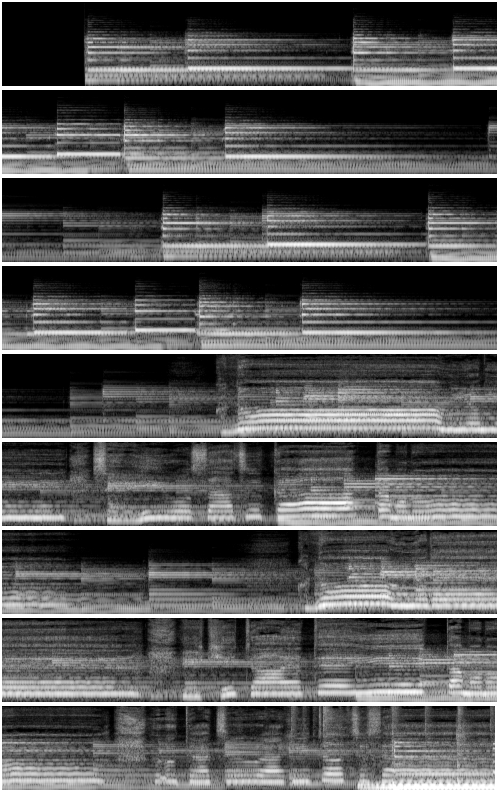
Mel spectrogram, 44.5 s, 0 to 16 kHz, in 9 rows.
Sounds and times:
Music: 0:00.8 - 0:44.5.

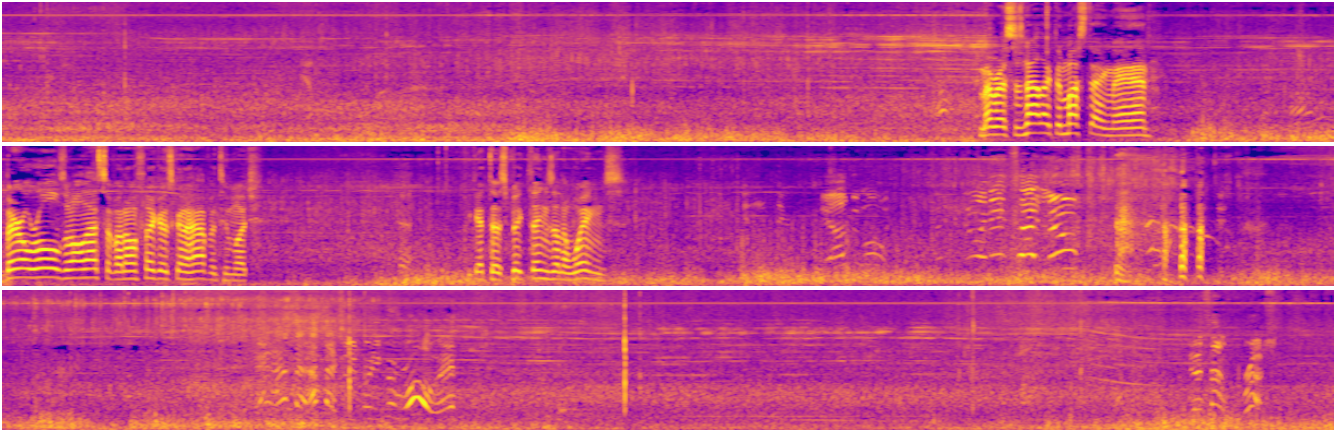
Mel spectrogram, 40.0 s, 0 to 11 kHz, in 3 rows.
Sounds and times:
Aircraft: 0:00.0 - 0:39.9.

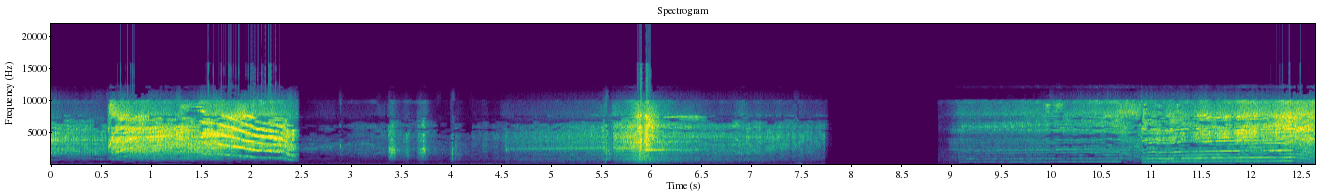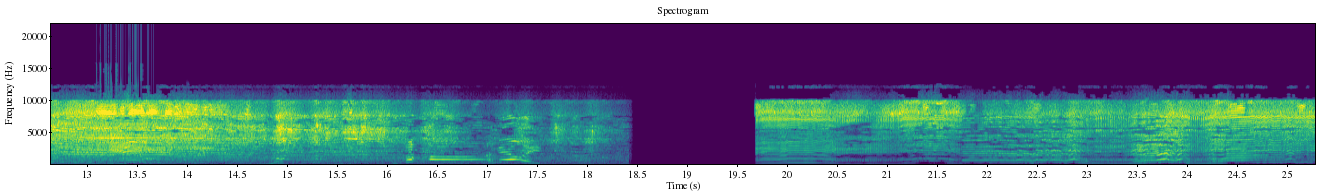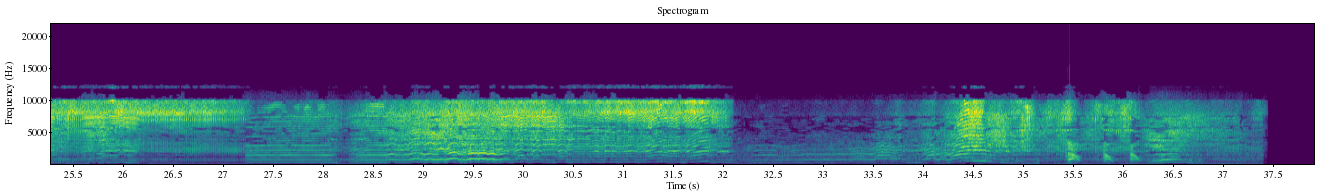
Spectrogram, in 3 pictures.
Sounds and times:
Car: 0:30.3 - 0:37.4.

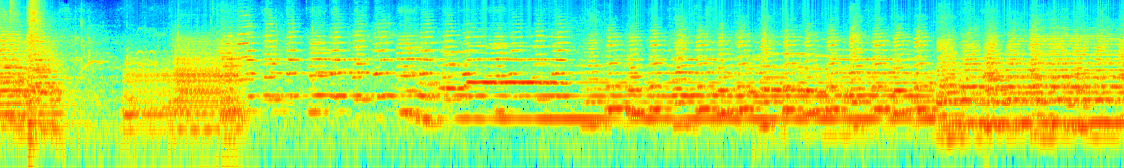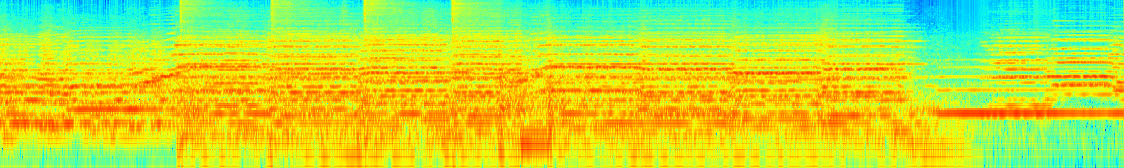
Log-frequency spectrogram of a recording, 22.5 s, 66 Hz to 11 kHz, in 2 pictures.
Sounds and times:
Classical music: 0:00.0 - 0:22.4
Trombone: 0:00.0 - 0:22.4
Trumpet: 0:00.0 - 0:22.4.

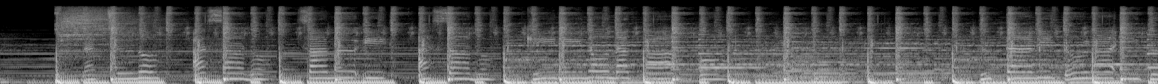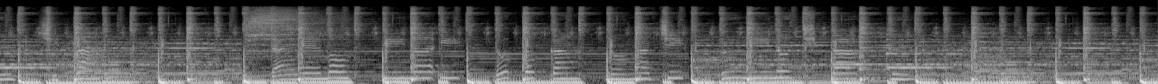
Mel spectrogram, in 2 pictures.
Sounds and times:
Music: 0:00.0 - 0:23.1.

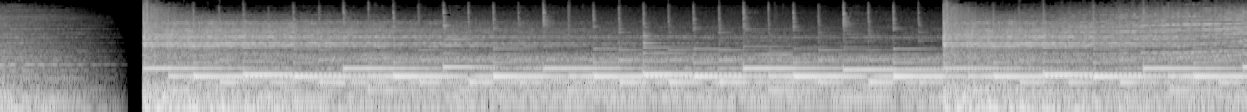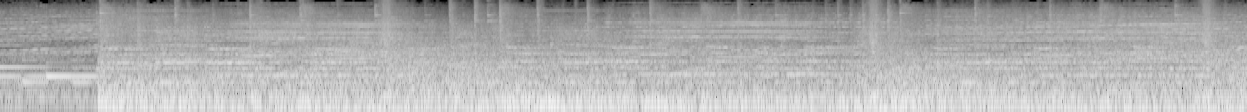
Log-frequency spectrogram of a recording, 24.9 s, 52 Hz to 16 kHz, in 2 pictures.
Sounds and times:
Music: 0:00.0 - 0:24.9.

